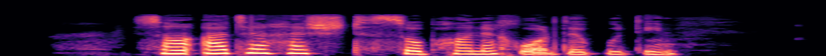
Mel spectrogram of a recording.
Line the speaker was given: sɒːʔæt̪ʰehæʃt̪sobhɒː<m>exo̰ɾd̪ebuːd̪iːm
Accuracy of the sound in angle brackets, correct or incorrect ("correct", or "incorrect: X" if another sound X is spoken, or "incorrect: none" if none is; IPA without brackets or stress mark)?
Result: incorrect: n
